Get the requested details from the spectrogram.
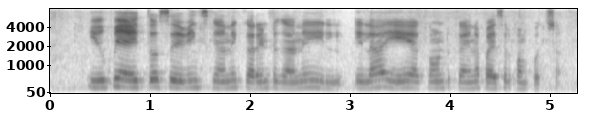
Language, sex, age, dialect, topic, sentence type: Telugu, female, 31-35, Telangana, banking, question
